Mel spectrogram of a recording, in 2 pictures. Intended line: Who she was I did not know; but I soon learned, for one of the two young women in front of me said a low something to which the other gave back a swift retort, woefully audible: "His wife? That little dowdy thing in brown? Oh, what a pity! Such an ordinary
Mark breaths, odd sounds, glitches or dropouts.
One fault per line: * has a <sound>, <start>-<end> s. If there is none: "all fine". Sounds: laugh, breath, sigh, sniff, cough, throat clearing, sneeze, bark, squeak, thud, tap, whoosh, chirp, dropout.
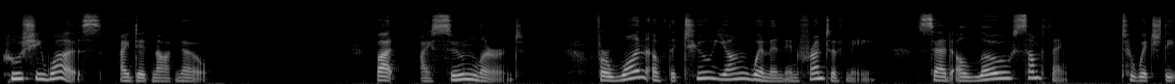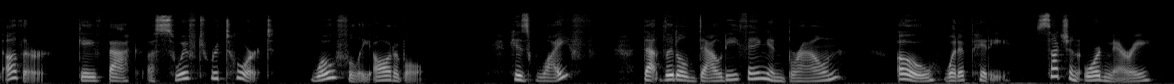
all fine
